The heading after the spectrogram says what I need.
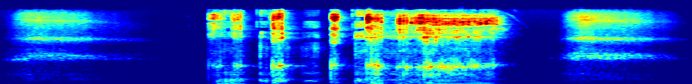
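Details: Simulated cartoon snore from an animated show (Pink Panther): rasping in-breath, noisy rattling snorts and a whistling out-breath; exaggerated loud snoring.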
